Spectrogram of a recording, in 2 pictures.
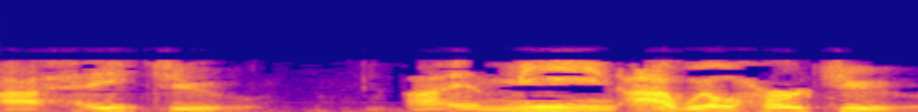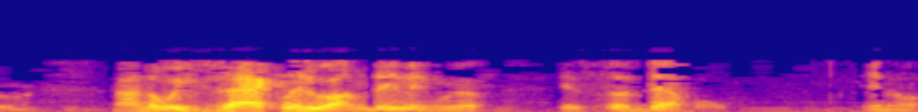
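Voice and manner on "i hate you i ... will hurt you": put-on very slow, drawn-out half scream, mild yell. Retelling a woman screaming at the people bringing her out: imitating someone screaming. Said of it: "she's screaming".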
